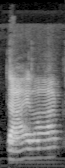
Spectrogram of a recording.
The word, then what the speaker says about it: Dylox: The only thing you can do about grubs right now is Dilox, and it's spelled Dylox.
